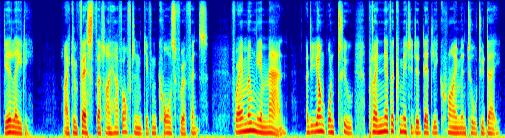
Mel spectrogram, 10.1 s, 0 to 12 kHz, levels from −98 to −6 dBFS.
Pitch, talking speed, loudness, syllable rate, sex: 140 Hz, 190 wpm, -20 LUFS, 5.8 syllables/s, male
